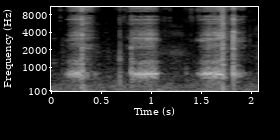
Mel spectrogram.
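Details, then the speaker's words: Honda 5.5 hp small engine full of water with bent push rods, out of time, turned slowly by hand: three harsh rasping scrapes, one per crank turn; internal part striking side cover. "I'm pretty sure it's just hitting on this cover here. Yeah, it's definitely just hitting on that cover."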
